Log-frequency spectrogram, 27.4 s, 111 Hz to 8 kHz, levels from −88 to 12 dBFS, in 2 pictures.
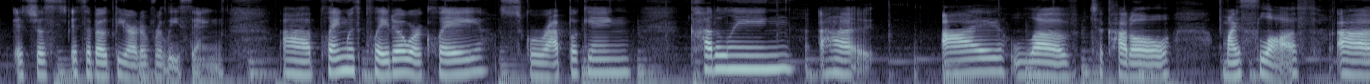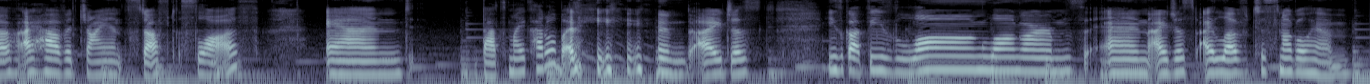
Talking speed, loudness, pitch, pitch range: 115 wpm, -21 LUFS, 190 Hz, 175-210 Hz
